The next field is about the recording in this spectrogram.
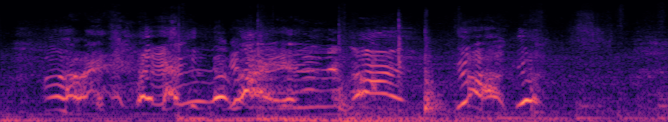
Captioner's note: indistinct screaming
